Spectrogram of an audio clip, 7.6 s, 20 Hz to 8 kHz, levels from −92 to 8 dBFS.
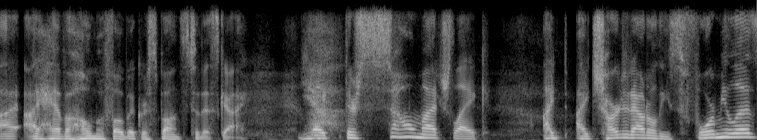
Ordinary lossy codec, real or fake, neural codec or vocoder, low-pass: Opus, 64 kbps; real; none; 7.2 kHz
